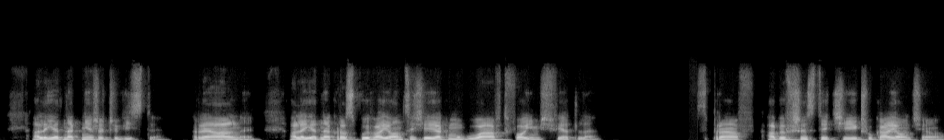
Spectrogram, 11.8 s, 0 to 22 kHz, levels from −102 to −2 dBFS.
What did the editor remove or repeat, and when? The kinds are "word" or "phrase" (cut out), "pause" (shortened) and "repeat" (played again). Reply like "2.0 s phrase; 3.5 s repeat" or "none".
9.5 s pause; 10.8 s word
